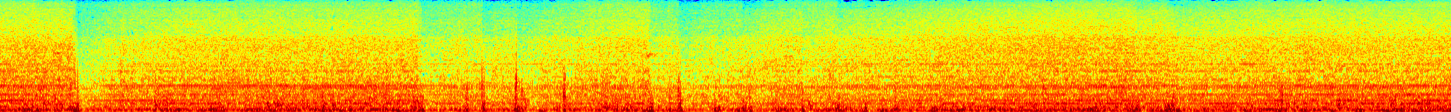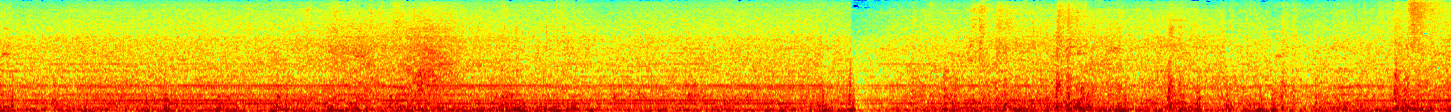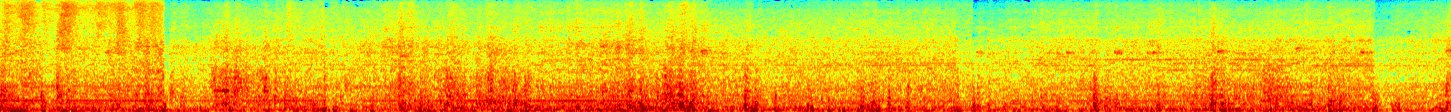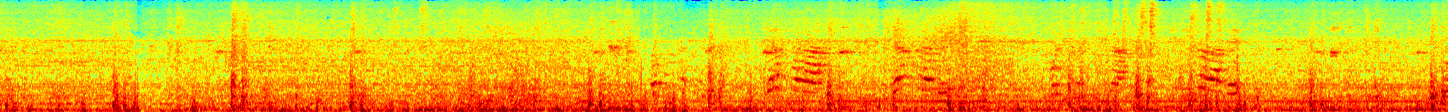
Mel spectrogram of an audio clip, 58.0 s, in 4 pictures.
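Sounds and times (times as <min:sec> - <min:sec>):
clickety-clack over rail joints: 0:00.0 - 0:08.5, 0:09.6 - 0:58.0
train wheels rumbling on rail: 0:00.0 - 0:58.0
air rushing through windows: 0:16.0 - 0:21.2.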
